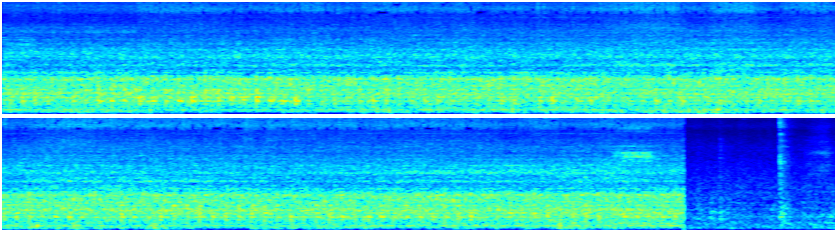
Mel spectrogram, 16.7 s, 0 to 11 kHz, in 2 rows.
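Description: Electric wood lathe running steadily, spinning a wooden spindle leg in its chuck while a hand tool cuts shavings from it. The sound stops suddenly about 15 seconds in, followed by a single click.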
